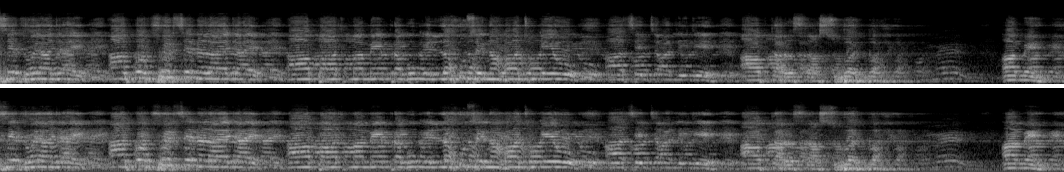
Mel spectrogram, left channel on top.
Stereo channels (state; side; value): noise; right; hum, 26 dB below the sound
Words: धोया जाए, आपको फिर से नहलाया जाए। आप आत्मा में प्रभु के लहू से नहा चुके हो। आज से जान लीजिए आपका रास्ता स्वर्ग का है। आमीन।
